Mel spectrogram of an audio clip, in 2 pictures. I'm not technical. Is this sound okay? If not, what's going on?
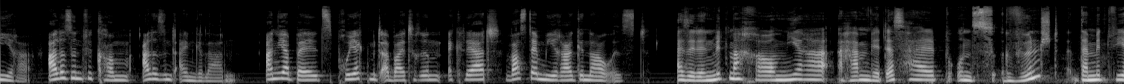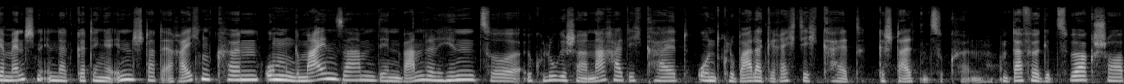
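Yes, this sound is okay. Nothing in it points to a technical problem you need to worry about.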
